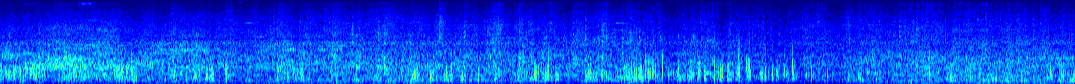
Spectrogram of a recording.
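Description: Freight cars rolling past at close range: steel wheels clattering over the rails, a steady rolling noise full of clicks and clanks.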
